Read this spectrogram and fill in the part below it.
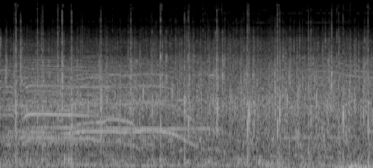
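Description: Applause and crowd noise from spectators at a patriotic street parade, steady dense clapping mixed with cheering voices and outdoor bustle throughout.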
